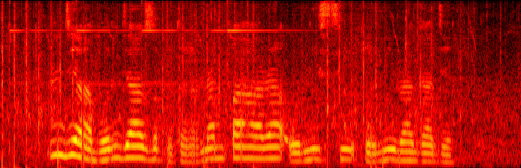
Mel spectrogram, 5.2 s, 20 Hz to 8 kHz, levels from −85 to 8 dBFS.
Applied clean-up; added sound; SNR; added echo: none; Bird + Bell; 12 dB; none.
